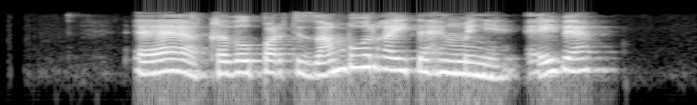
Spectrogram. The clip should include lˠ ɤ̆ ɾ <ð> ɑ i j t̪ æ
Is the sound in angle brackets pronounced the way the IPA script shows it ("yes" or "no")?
no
